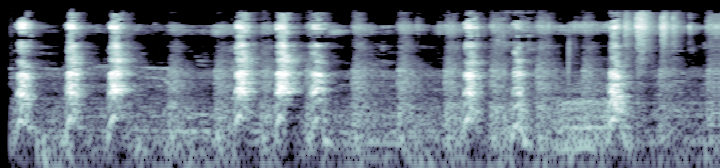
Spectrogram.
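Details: Shih Tzu (Canis familiaris), bark: anger.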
